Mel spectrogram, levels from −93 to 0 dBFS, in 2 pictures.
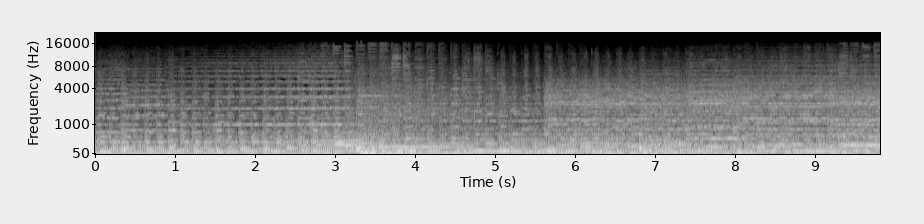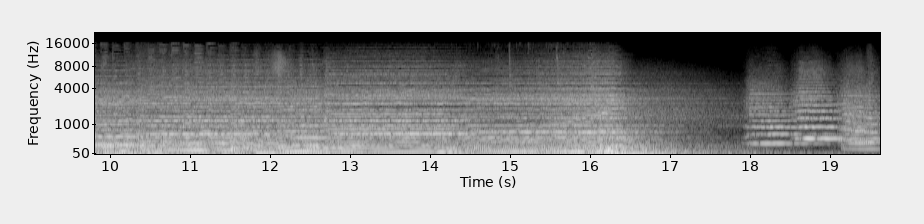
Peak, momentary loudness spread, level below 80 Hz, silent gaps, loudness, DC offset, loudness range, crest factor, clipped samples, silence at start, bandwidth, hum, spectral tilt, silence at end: -6 dBFS; 6 LU; -28 dBFS; none; -22 LUFS; under 0.1%; 2 LU; 16 dB; under 0.1%; 0 s; 15.5 kHz; none; -6 dB/octave; 0 s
